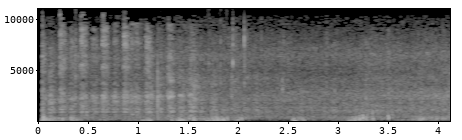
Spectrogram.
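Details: A pit bull panting steadily, with rapid, rhythmic low breaths repeated over a few seconds and no other clear sounds.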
